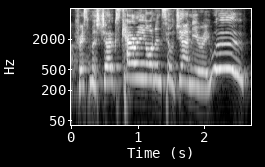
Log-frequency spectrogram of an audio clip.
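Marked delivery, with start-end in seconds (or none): 2.1-2.7 high-pitched whoop; drawn-out high party "woo"; mock cheer.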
